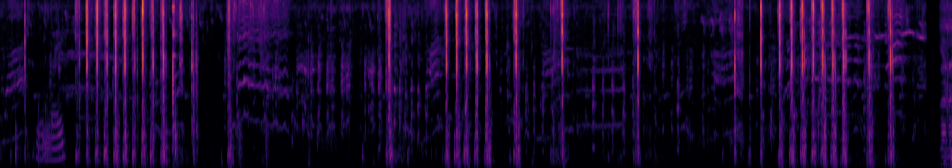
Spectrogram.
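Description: A knife chops quickly on a cutting board.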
